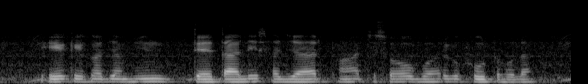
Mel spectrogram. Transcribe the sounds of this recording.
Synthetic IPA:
eːkeːkazəmiːnt̪ɛ̃ːt̪aːliːsɦəzaːɾpãːt͡ʃsɔːbəɾɡpʰuːʈɦoːlaː

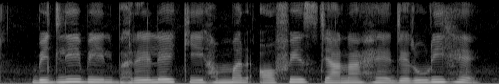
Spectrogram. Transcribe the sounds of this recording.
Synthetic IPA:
bɪd͡ʒlibiːlbʱɐɾeːlekiɦɐmːəɾɔːfiːsd͡ʒaːnaɦɛd͡ʒɐɾuːɾiɦɛː

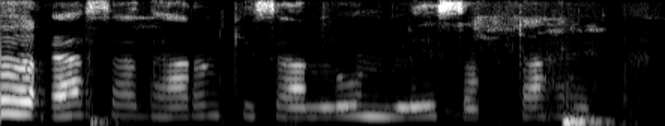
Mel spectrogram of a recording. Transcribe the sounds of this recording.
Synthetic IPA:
ɛsad̪ʱaɾənkisanlonlesək̚t̪aɦɛ

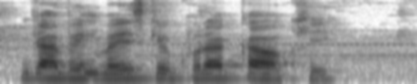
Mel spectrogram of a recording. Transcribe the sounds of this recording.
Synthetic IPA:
ɡaːbʱinbʱɐɪs̬kekʰʊɾakːaɔkʰi

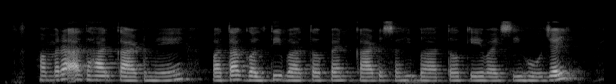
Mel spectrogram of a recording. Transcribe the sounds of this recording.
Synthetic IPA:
həmɾaːd̪ʱaɾkaɾɖmepat̪aɡəlt̪ibat̪ɔpɛnkaɾɖsəɦibat̪ɔkeʋajsiɦod͡ʒai

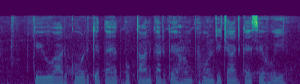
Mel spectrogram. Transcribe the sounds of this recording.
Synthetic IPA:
keuaːɾkoːɾɖket̪ɛɦət̪bʱʊkt̪aːnkəɾkeɦəmpʰoːnɾɪt͡ʃaːɾd͡ʒkɛːseɦoːiː

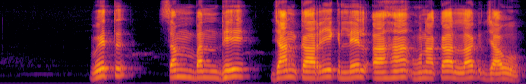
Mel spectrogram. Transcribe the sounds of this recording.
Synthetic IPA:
wɪt̪ | səmbənd̪ʱi | d͡ʒaːnkaːɾikleːlaɦãɦʊnakaləɡd͡ʒaːoː

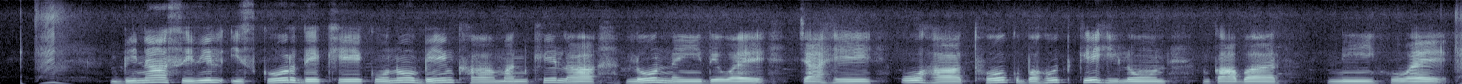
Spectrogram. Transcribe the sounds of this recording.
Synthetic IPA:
bɪnasɪwɪlɪskoːɾd̪eːkʰekoːnobẽːŋkhamənkʰelaloːnːəɦĩd̪eːwəe | t͡ʃaːɦe | oːɦat̪ʰoːkbəɦʊt̪keɦiloːn | kaːbəɾ | nihoːə

